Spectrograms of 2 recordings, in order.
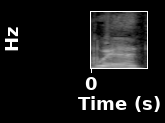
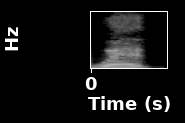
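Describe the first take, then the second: First: The word ends with a th sound. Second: The word ends with a t sound. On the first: This is the standard form the locals do not use. "You don't say" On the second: This is how locals say it. "you say wit"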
